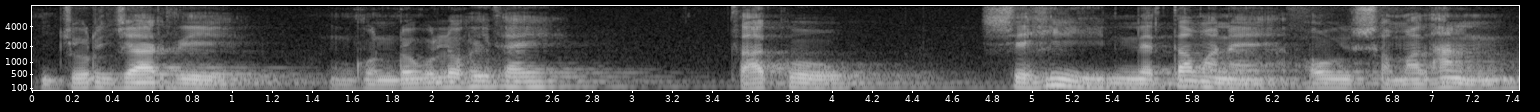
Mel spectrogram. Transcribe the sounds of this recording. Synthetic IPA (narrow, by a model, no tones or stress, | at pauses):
d͡ʒoɾd͡ʒaɾɾɛ | ɡɔɳɖɔɡɔlɔɦɔjt̪ʰaj | t̪ako | seɦinɛt̪amanɛɔwsɔmad̪ʱan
